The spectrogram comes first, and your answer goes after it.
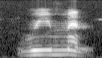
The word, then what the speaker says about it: women: And then the difference in the pronunciation of woman and women is in the first vowel.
